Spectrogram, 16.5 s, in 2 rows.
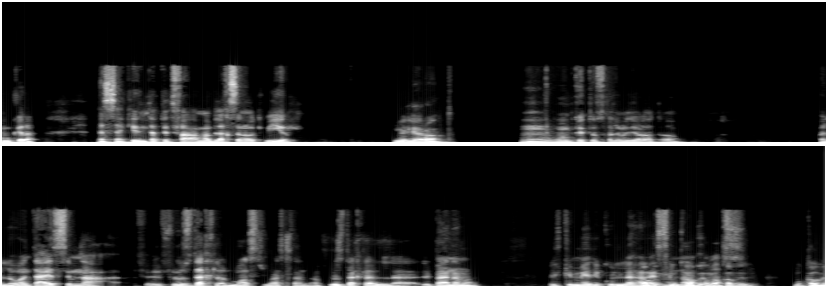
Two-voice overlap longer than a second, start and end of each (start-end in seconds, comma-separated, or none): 14.3-15.7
